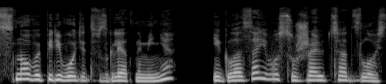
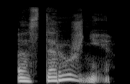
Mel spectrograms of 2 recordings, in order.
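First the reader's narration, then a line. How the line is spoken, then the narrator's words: Quiet, steely voice. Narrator (Russian): Тихо говорит Глеб, и в голосе его появляется металл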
